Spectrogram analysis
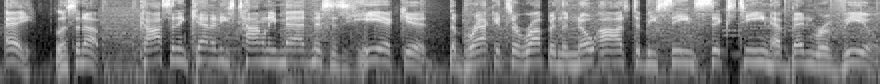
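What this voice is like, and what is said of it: Exaggerated Boston accent. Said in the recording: “Boston's best accent”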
